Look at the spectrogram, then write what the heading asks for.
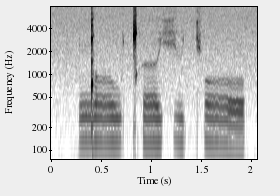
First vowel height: mid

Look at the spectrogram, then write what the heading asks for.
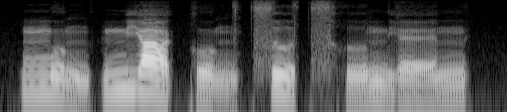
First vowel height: high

